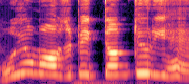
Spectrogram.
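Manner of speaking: shrill, high, very loud squabbling yell. Recounting a confrontation in front of the kids, imitating someone yelling. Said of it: "like both yelling at each other".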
